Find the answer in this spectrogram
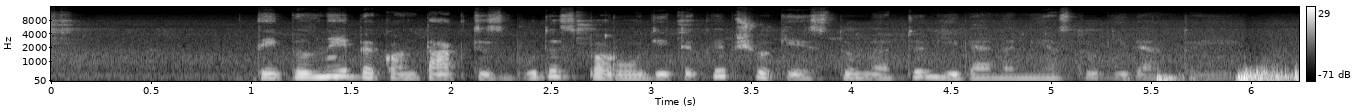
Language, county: Lithuanian, Marijampolė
